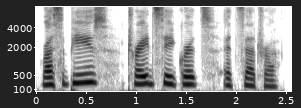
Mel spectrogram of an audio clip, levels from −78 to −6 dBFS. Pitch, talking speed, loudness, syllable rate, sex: 220 Hz, 95 wpm, -17 LUFS, 3.8 syllables/s, female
